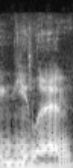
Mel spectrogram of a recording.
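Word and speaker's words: Ghislaine: I mean, just think about this is when Jelane Jizzlain Jane, how do I how do you pronounce? It's technically Guilain. Gilane.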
